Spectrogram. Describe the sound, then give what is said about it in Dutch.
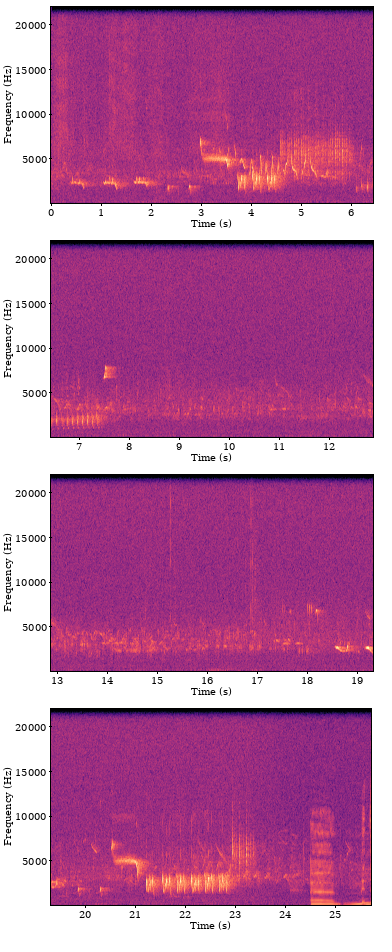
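A thrush nightingale sings loud, separated phrases of clear whistles, rapid clicks and rattling notes, with pauses between bursts, over a steady background hiss of insects or wind. “Ehm, maar die, die Noordse nachtegaal, ik ben erin geslaagd hem op te kunnen nemen.”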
